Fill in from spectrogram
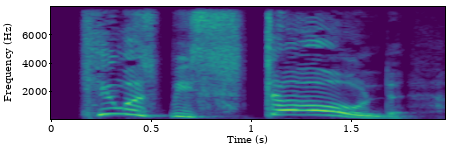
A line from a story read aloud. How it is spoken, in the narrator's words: I shouted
